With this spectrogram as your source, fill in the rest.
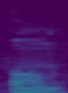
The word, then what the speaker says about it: Om: It's the Ah sound, Ah. And sometimes it's called Om. That sound that actually comes through is written and pronounced as Om.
